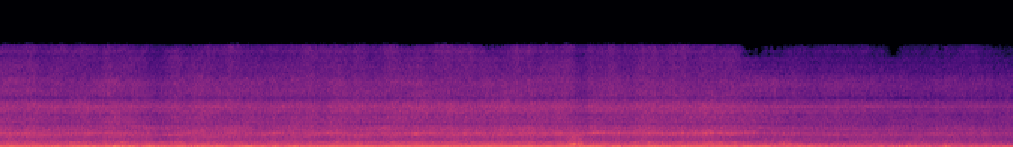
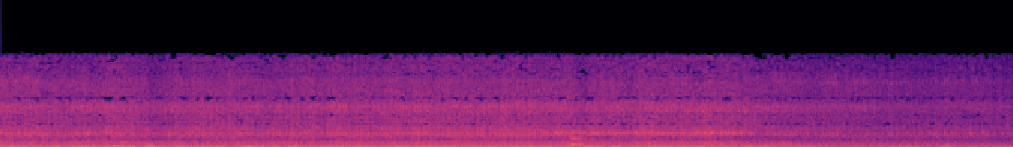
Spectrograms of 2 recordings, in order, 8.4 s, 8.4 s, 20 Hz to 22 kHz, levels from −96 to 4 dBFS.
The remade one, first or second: first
